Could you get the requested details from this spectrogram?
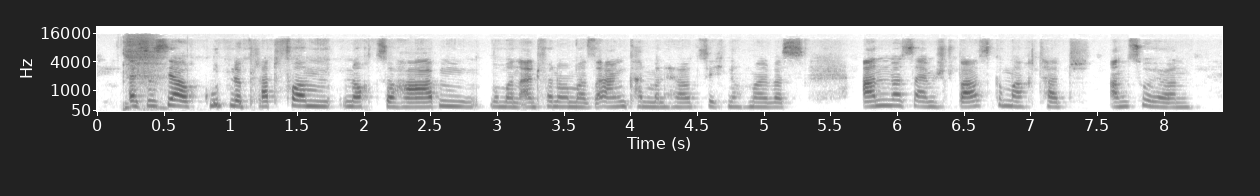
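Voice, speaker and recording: A normal speaking voice from a woman, fairly high in pitch, with fairly even intonation and a moderate pace. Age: 20s. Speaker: radio co-host. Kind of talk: casual chat. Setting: video call.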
